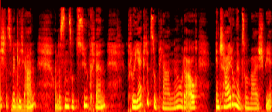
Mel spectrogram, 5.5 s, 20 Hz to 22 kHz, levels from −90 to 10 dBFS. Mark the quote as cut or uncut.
cut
